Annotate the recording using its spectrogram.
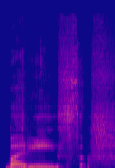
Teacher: So you put the emphasis on the E.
